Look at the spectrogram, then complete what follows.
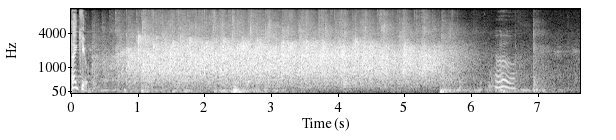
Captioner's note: applause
